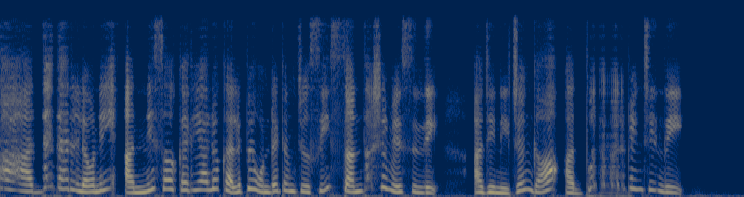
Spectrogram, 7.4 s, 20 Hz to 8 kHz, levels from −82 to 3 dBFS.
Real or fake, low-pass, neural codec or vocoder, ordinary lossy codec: fake; 7.2 kHz; codec, 16 kHz, about 1 kbps, DyCAST, with the encoder's durations; none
